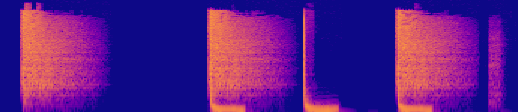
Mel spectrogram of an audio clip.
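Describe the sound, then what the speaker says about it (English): Layered clap samples from an electronic dance track: three bright, snappy claps with short decaying tails, two carrying a heavier low body, each followed by a quick extra layer, alone with no talk. "next thing here are these claps"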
